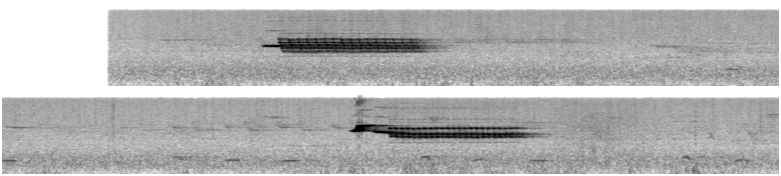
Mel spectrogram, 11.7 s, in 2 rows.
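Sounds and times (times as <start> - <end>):
Japanese robin singing loud high trilled phrases: 2.0 - 3.3, 7.6 - 10.0.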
